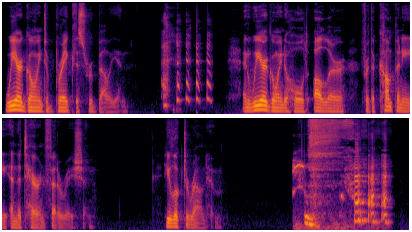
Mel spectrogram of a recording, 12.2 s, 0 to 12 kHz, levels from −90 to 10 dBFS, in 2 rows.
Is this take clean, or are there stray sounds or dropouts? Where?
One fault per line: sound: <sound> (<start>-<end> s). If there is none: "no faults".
sound: laugh (2.4-3.2 s)
sound: laugh (10.5-12.0 s)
